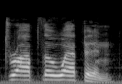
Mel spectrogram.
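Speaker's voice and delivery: high, loud, slow police order; police shout. Acted. Police yell at Big Bob, loud shouted command. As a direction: order him to freeze at gunpoint.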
